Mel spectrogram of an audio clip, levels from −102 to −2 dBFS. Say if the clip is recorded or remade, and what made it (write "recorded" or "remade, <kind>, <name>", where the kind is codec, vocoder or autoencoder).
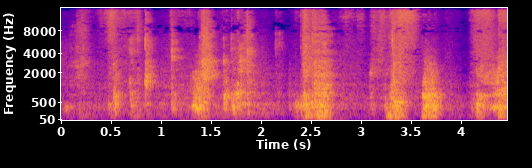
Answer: recorded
